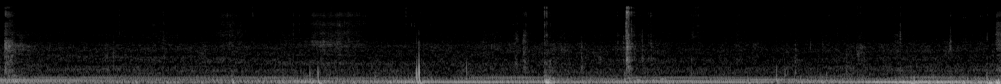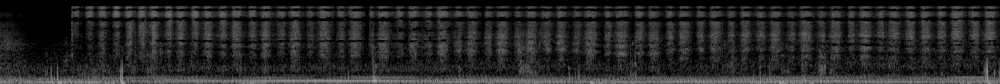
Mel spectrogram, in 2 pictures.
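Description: A low steady hum for about the first ten seconds. Then a stiff-bristled deck brush scrubs back and forth on brick pavers in quick, regular strokes, working degreaser into an oil stain.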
